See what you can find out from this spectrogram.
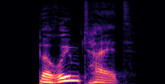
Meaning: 1. fame, celebrity (state of being famous) 2. celebrity, star (famous person)
- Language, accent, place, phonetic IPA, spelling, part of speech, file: German, Germany, Berlin, [bəˈʁyːmthaɪ̯t], Berühmtheit, noun, De-Berühmtheit.ogg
